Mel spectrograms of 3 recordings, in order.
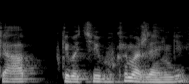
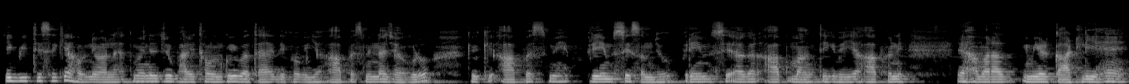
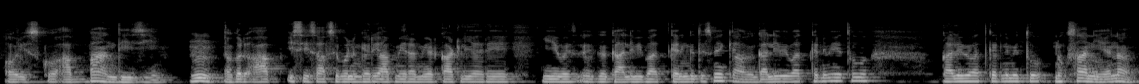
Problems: none marked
